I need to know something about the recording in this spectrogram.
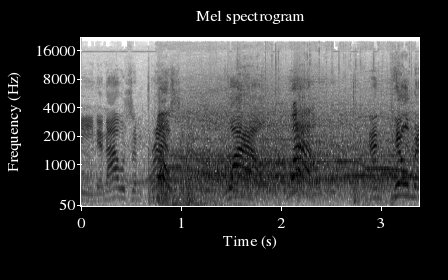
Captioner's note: crowd clamoring; body thudding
